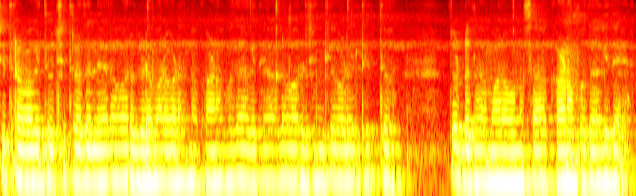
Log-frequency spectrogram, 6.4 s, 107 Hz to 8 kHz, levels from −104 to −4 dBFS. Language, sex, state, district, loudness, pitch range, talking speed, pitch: Kannada, male, Karnataka, Mysore, -14 LUFS, 145-150 Hz, 140 wpm, 150 Hz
